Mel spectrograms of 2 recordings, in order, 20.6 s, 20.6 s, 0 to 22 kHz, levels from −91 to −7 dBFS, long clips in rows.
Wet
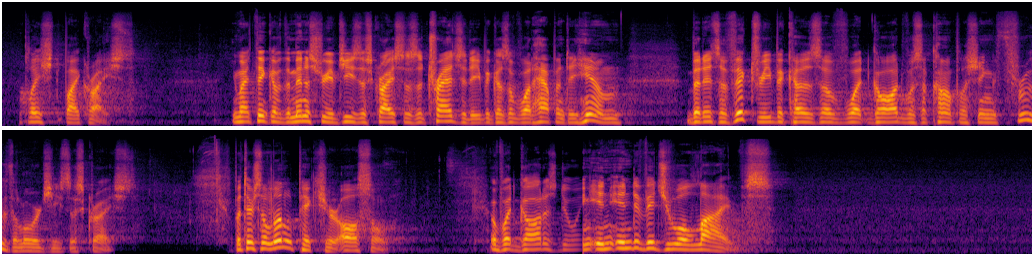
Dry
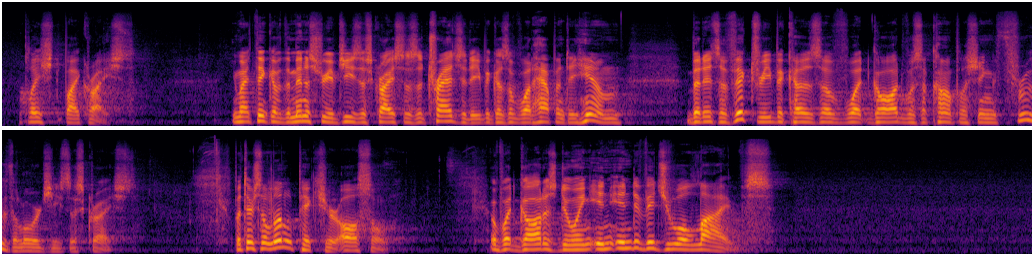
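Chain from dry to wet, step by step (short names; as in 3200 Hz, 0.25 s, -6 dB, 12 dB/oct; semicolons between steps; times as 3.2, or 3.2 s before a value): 11.42–12.56 HPF 440 Hz 12 dB/oct; 15.21–16.11 fade out; gain +3 dB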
